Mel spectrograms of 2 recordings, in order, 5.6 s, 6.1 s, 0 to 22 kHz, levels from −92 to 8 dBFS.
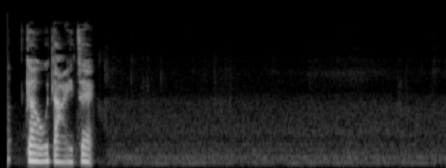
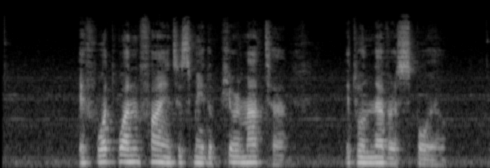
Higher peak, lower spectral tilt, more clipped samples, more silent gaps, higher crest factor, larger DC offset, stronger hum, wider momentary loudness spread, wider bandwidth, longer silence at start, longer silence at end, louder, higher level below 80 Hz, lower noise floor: first, -2 dBFS vs -10 dBFS; about the same, -5.5 dB/octave vs -5.5 dB/octave; neither; neither; first, 26 dB vs 18 dB; neither; neither; second, 6 LU vs 14 LU; about the same, 12.5 kHz vs 13 kHz; second, 0.1 s vs 1 s; first, 4.45 s vs 0.55 s; first, -22 LUFS vs -26 LUFS; second, -72 dBFS vs -60 dBFS; first, -61 dBFS vs -56 dBFS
